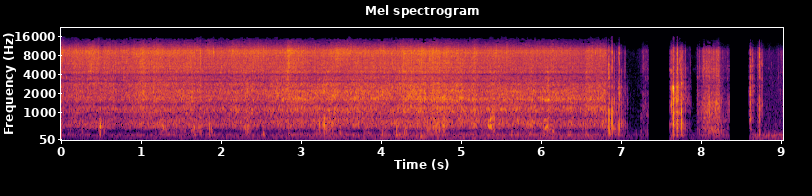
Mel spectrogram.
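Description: Chopped chili and garlic sizzling in hot oil in a metal wok, stirred with a metal spatula: a loud, steady frying hiss. About seven seconds in, the sizzle breaks off into short, separate bursts of sound.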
